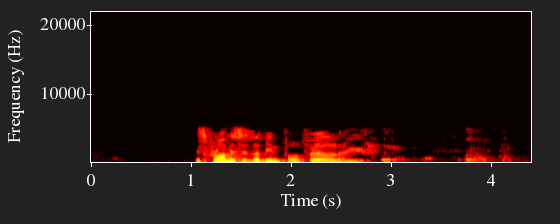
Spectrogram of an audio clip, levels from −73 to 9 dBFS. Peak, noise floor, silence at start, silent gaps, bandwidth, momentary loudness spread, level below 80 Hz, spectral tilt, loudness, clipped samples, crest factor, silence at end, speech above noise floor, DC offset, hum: -2 dBFS; -72 dBFS; 1.05 s; none; 5.2 kHz; 21 LU; -66 dBFS; -9 dB/octave; -20 LUFS; under 0.1%; 20 dB; 0.25 s; 53 dB; under 0.1%; none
